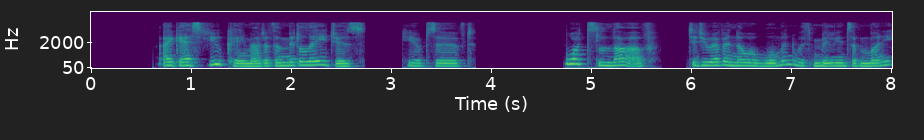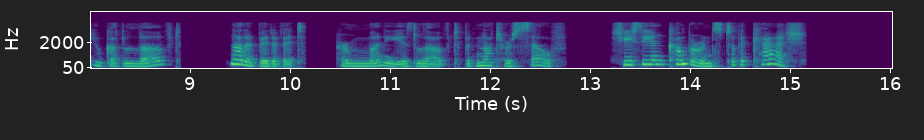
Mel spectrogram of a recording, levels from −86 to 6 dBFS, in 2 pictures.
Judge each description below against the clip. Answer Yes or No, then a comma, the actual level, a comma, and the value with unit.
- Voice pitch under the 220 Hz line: Yes, high, 190 Hz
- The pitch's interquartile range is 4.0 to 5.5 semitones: Yes, average, 4.9 semitones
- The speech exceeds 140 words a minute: Yes, average, 165 wpm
